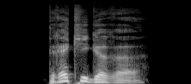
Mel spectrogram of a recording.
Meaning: inflection of dreckig: 1. strong/mixed nominative/accusative feminine singular comparative degree 2. strong nominative/accusative plural comparative degree
- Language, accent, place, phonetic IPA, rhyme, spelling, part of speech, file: German, Germany, Berlin, [ˈdʁɛkɪɡəʁə], -ɛkɪɡəʁə, dreckigere, adjective, De-dreckigere.ogg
